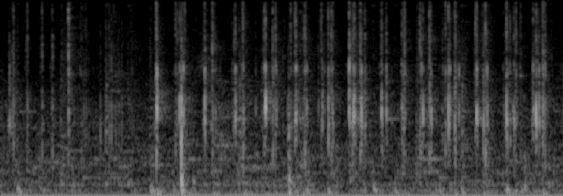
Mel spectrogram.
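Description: Rapid typing on a computer keyboard, a steady stream of crisp clicking keystrokes with a few sharper, louder taps standing out, no voices.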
